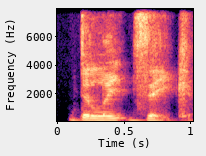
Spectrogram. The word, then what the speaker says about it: DLT ZK: spelled dlt zk so there's no vowels in it but it's pronounced delete zeke i learned about this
